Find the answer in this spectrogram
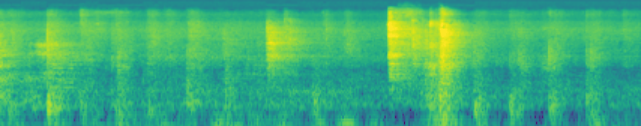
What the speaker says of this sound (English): Does anyone mind if I close the door?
